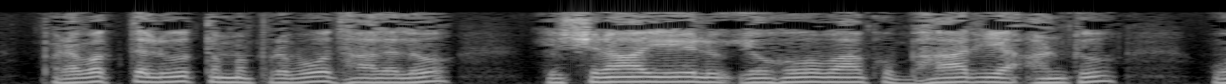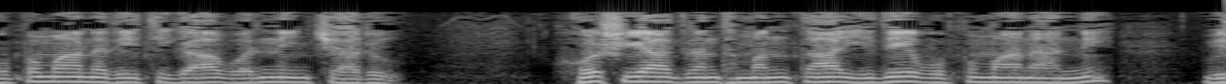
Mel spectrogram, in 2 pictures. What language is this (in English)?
Telugu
